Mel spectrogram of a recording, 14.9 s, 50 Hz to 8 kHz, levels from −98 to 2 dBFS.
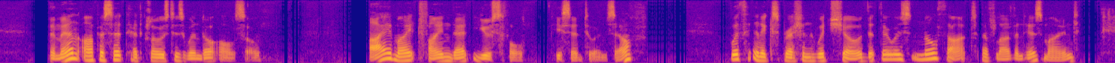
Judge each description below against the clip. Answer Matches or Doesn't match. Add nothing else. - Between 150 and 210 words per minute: Doesn't match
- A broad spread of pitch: Matches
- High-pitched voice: Doesn't match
